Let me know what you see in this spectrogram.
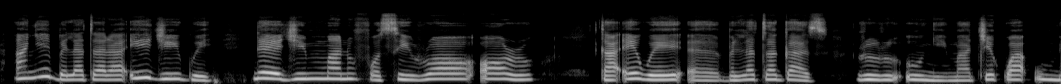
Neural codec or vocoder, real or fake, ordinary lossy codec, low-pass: codec, 24 kHz, 3.1 kbps, DualCodec; fake; none; none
